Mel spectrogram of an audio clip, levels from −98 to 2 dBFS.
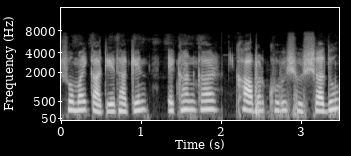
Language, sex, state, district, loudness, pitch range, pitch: Bengali, female, Jharkhand, Jamtara, -19 LUFS, 215-250 Hz, 235 Hz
